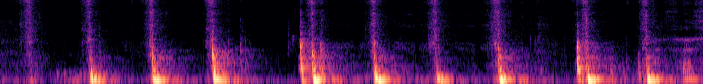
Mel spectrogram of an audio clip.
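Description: A knife chops an onion on a board with about a dozen crisp, evenly spaced thuds, close and fairly loud, in a quick steady rhythm.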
